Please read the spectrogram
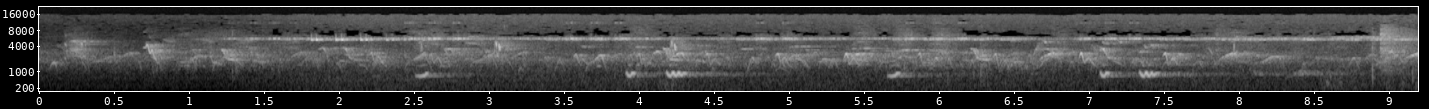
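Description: Many small birds chirping and twittering over a steady high whine. Short lower call notes, some in pairs, come every second or so.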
